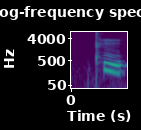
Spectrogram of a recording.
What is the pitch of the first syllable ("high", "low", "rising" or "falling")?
falling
